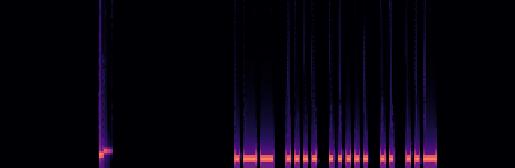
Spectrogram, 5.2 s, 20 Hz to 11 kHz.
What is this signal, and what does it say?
Morse code, heard as a keyed tone, about 27 wpm, 700 Hz. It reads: WH5IU
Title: Five Challenging Letter-Number Combinations 28wpm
